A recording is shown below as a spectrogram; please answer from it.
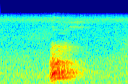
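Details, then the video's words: Alaskan Malamute named Twilight play fighting in a backyard with another malamute, Bourbon, after he stole a piece of carrot from her; a single short rough vocal burst, loud and brief, rising sharply then fading within a third of a second. "Alaskan Malamute - Twilight & Bourbon Backyard Rumble"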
